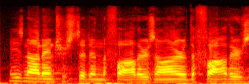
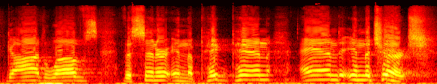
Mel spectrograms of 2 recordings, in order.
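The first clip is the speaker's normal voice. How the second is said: louder and higher, pressing every phrase; rising sermon fervor; preaching at full force; 5 semitones higher, 4 dB louder, slower than usual. Acted. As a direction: plead with the hypocrites to come in. Preaching climax to Pharisees.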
